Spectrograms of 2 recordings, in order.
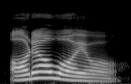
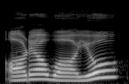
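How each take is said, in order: First: The voice falls at the end. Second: The voice rises at the end.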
